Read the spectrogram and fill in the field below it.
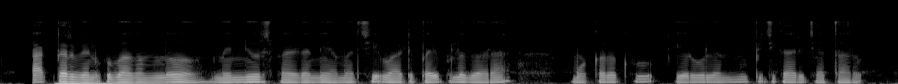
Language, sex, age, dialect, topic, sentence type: Telugu, male, 25-30, Southern, agriculture, statement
